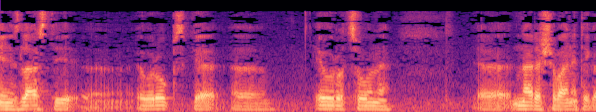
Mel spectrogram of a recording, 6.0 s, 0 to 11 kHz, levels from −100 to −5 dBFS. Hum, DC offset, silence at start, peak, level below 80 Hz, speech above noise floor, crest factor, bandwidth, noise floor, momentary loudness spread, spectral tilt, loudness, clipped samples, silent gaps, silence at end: none; under 0.1%; 0 s; 0 dBFS; -40 dBFS; 21 dB; 18 dB; 8 kHz; -38 dBFS; 20 LU; -5.5 dB/octave; -18 LUFS; under 0.1%; none; 0 s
